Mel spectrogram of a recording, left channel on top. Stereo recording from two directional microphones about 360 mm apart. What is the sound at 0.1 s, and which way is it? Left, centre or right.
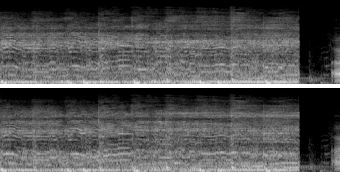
Music, right.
